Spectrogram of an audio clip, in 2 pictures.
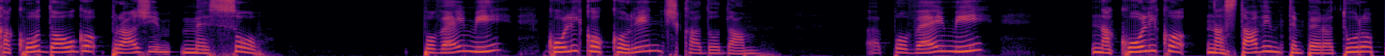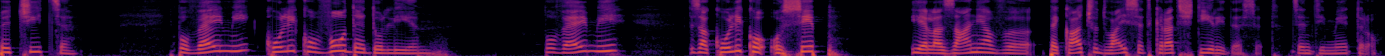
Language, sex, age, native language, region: Slovenian, female, 30-49, Slovenian, Drava region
